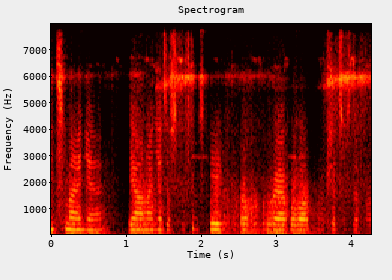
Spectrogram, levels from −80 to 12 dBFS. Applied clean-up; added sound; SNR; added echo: neural mask model RNNoise.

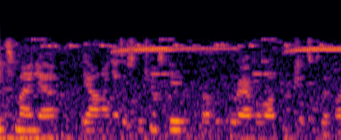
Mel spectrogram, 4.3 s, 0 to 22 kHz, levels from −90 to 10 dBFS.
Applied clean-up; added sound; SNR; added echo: classical method Wiener filter.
